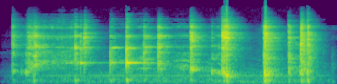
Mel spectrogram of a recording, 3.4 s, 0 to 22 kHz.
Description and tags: Sonido realizado para el final de la materia Audio 1, creado con foley, editado con reaper y grabado con Lg Magna c90
HouseSounds, Audio1, Reaper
